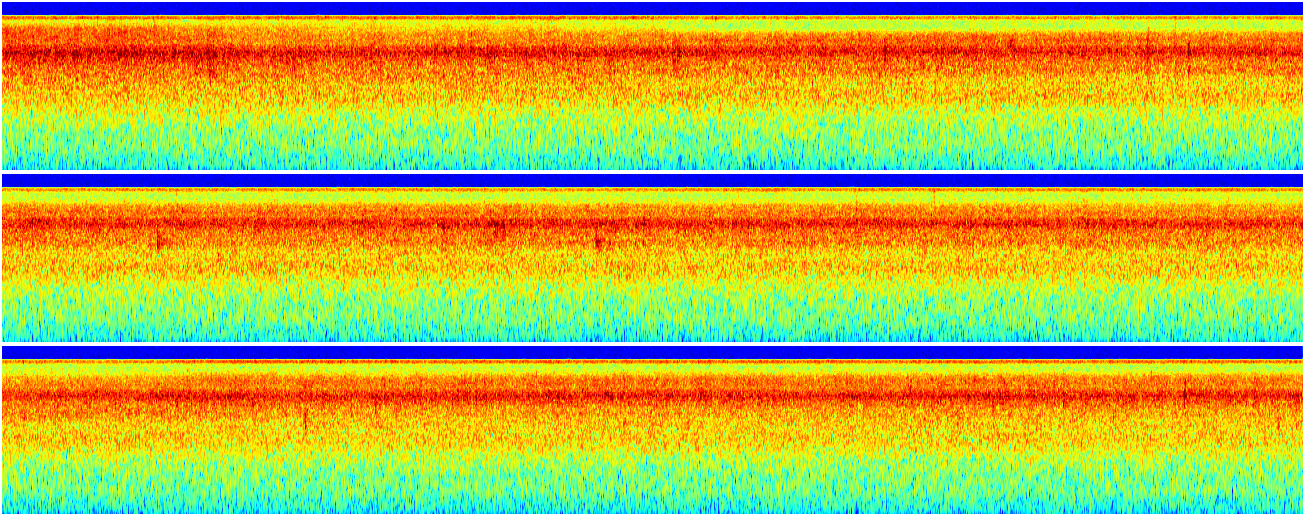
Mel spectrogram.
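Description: Steady heavy rain pouring down onto a flooded yard and the surrounding plants, an even hiss with a few faint drip ticks.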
